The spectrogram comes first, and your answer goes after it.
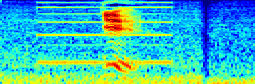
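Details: Car cabin: clear, high electronic beep about a second long, repeating after short gaps over cabin noise; owner says the car glitches and falsely warns the parking brake is on, cause unconfirmed.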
